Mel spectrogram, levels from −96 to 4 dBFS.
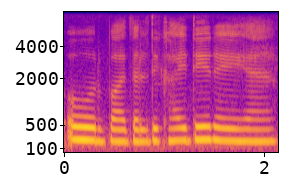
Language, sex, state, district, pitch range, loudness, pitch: Hindi, female, Haryana, Charkhi Dadri, 210-230 Hz, -13 LUFS, 220 Hz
